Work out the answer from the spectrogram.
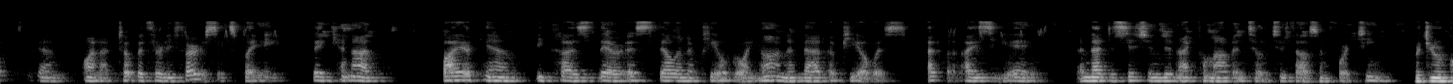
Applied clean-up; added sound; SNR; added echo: neural mask model DeepFilterNet 3.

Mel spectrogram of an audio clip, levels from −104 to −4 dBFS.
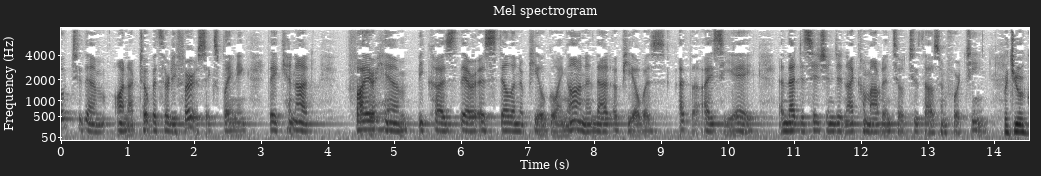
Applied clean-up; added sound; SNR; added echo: none; none; none; none.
